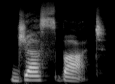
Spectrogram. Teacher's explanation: The middle consonant is a voiceless T sound, and it disappears completely. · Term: rule of three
